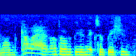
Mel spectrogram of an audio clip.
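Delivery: high-pitched shouting. Recounting being ill in bed, the speaker re-enacts shouting to their mum. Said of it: "I was just shouting".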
